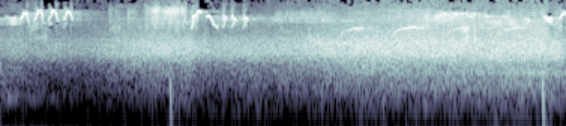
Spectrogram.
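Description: A black redstart sings in short, high chirping phrases at the start and again mid-way, then thinner drawn-out notes follow, all over a steady, fairly loud hiss of background noise.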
